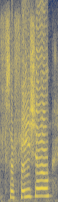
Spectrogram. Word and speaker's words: solfeggio: Like, is it solfeggio?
